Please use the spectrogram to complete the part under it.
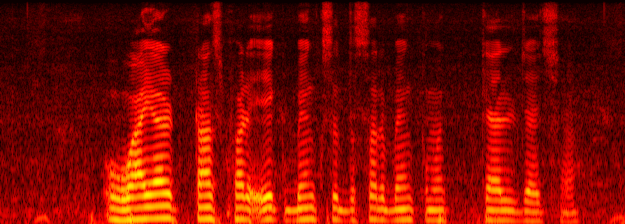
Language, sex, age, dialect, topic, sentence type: Maithili, male, 18-24, Eastern / Thethi, banking, statement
